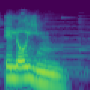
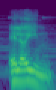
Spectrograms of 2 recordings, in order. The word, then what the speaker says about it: Elohim: la H es muda, es Elohim. – Elohim.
